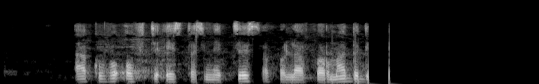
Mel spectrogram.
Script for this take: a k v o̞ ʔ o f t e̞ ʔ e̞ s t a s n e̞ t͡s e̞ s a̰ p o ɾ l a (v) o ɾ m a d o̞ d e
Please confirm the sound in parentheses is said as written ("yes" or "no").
no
